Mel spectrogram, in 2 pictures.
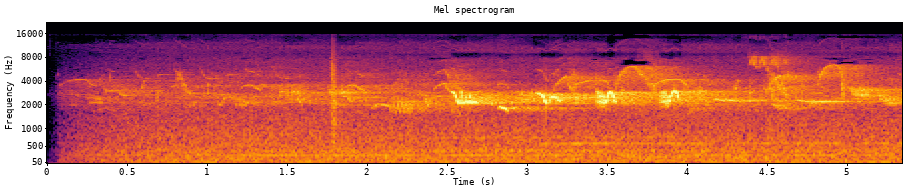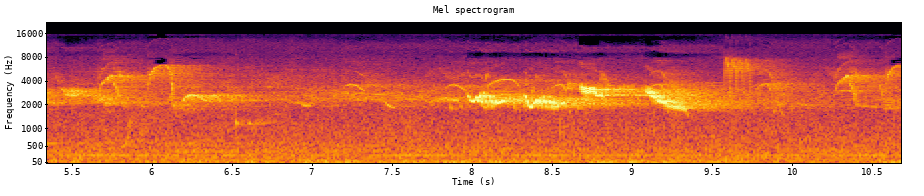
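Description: Birds chirping and singing: many short, repeated whistled notes overlapping, louder in two stretches, over a faint steady low hum.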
